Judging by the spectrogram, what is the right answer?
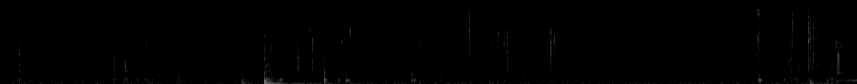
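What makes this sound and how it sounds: A medium hardcover library book, "Conflict and Crisis," in a clear plastic jacket, solid, is held and rubbed with fingertips and nails. Scattered crinkles and scratchy rustles rise from the quiet, low background, with a louder crunch near 2.7 seconds and bright crackles toward the end.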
